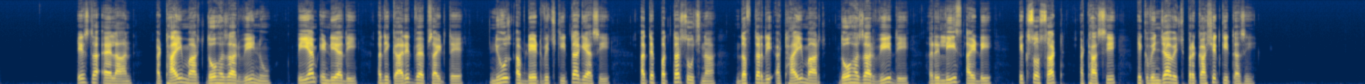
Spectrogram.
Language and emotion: Punjabi, neutral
